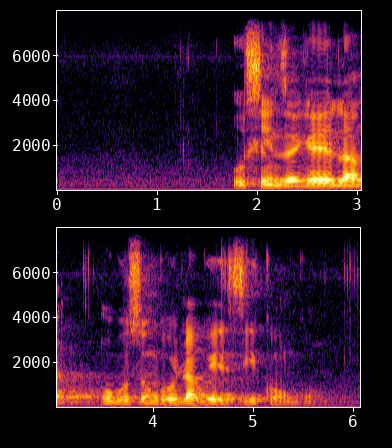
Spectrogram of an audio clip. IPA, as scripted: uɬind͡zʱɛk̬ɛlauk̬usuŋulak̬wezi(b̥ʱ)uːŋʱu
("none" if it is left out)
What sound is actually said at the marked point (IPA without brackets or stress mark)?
ɡ̥ʱ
